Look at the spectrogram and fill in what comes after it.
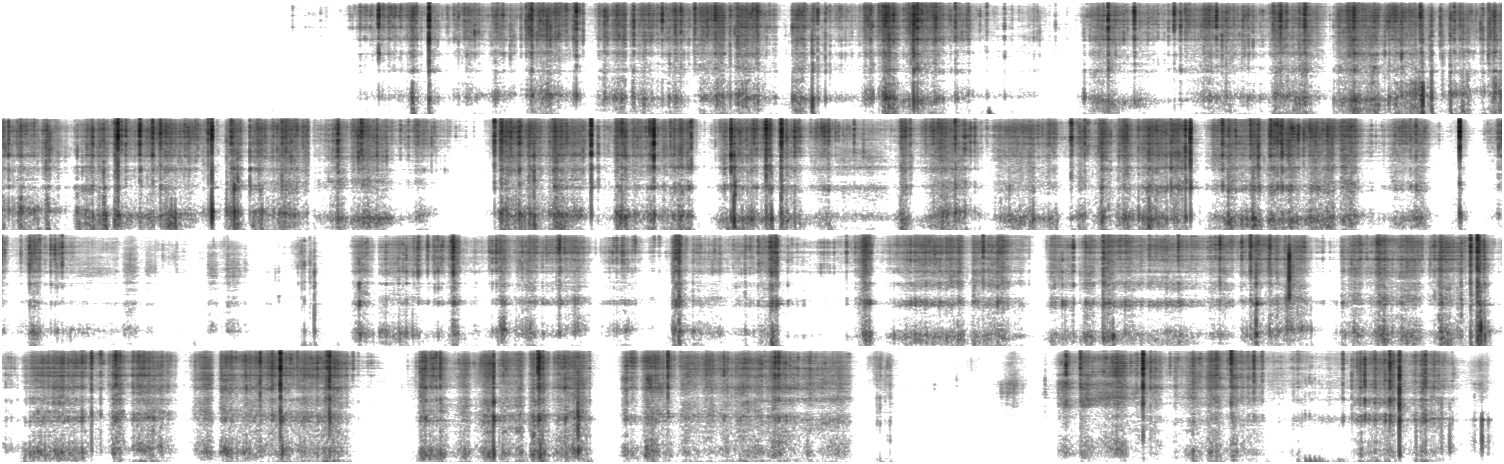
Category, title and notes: Sound effects > Other
Spice Grinding
added an EQ, noise reduction, and compression just to clean the audio up!
beans, coffee, cook, cooking, grinder, grinding, kitchen, mortar, spices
